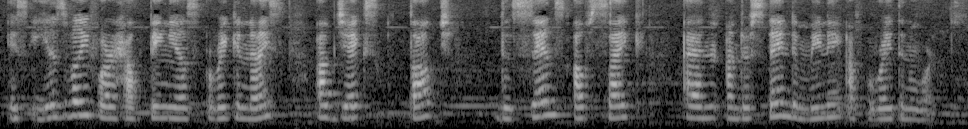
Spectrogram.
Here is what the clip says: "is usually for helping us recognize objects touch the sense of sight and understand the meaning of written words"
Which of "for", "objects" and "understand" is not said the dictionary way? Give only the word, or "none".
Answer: none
